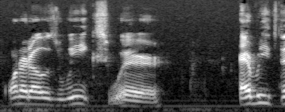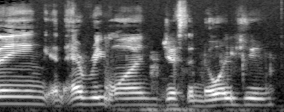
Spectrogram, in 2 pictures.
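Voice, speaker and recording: A man co-hosting a casual podcast, speaking in a slow, deliberate, skeptical way. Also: a little high, low-quality recording. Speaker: podcast co-host. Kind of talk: casual chat.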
